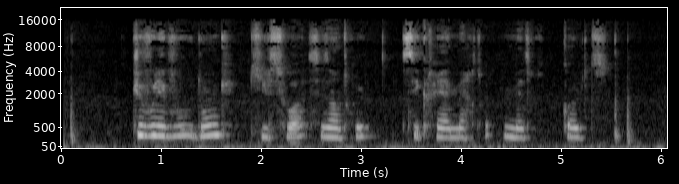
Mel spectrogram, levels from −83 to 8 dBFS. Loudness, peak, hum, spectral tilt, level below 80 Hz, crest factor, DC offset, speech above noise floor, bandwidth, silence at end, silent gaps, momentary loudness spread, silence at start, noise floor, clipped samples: -27 LUFS; -2 dBFS; none; -2 dB/octave; -62 dBFS; 28 dB; under 0.1%; 27 dB; 16.5 kHz; 0.05 s; none; 18 LU; 0.05 s; -56 dBFS; under 0.1%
